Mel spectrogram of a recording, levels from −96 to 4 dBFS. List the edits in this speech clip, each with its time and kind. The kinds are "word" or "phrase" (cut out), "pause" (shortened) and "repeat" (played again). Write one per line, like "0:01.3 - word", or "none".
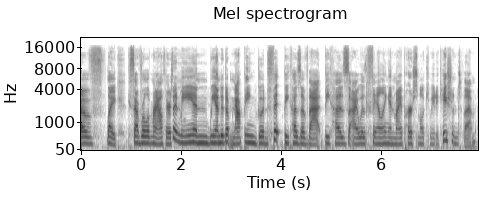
0:00.9 - word
0:01.8 - word
0:05.7 - word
